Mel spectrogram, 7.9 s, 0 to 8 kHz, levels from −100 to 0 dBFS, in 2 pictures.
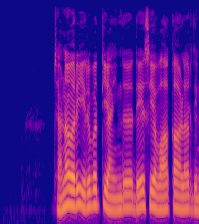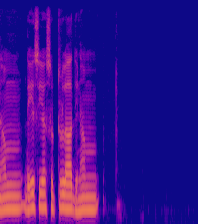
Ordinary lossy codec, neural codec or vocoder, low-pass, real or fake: none; none; 7.2 kHz; real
